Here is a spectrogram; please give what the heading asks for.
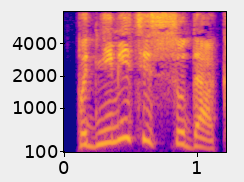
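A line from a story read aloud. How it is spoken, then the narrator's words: Shout. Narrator (Russian): крикнул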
